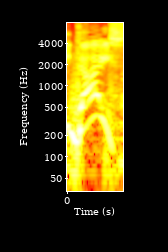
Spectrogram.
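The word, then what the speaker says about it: Deiss: Brody Dice, Deis S, pronounced Dice, had a goal earlier and had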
